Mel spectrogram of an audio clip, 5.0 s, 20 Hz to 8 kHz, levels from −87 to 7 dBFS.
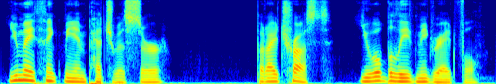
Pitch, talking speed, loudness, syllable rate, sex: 120 Hz, 170 wpm, -19 LUFS, 5.4 syllables/s, male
